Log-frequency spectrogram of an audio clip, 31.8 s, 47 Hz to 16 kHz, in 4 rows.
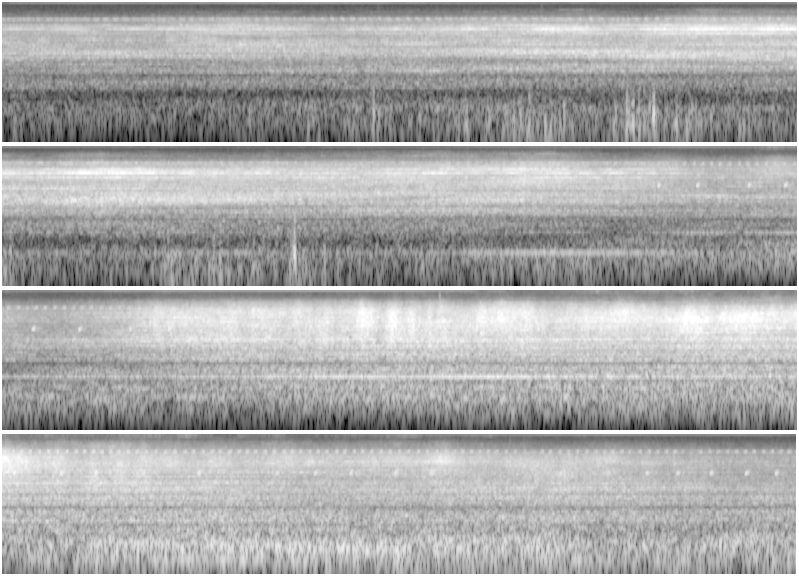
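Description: Bombardier Challenger 604 business jet's twin turbofan engines running, a steady whine and hiss with shifting tones that grows louder about seventeen seconds in.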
